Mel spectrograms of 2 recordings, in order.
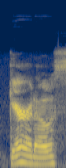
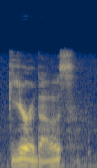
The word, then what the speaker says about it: Gyarados: rolls out easier uh Gyarados I think I used to call gear those I used to mispronounce the whole and then I ran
